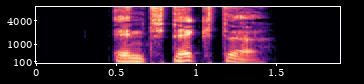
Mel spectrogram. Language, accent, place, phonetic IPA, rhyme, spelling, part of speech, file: German, Germany, Berlin, [ɛntˈdɛktə], -ɛktə, entdeckte, adjective / verb, De-entdeckte.ogg
- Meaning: inflection of entdecken: 1. first/third-person singular preterite 2. first/third-person singular subjunctive II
